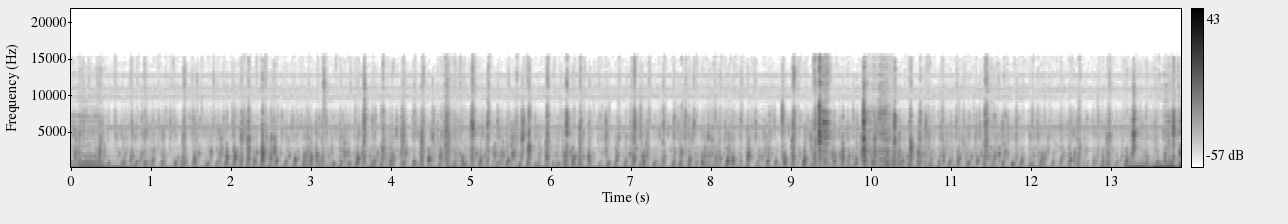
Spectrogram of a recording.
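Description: Tilapia simmers in coconut milk in a pan, giving a constant close bubbling with small pops and an occasional utensil clink, while someone talks over it.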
